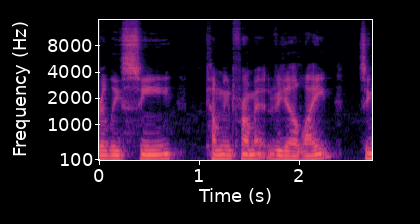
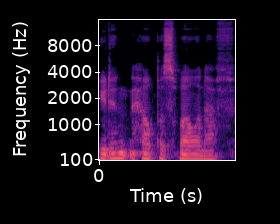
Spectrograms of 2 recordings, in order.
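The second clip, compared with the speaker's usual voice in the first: put-on eerie girl voice, quieter; 4 dB quieter than usual. Voicing a shadow that speaks to a player: voice of Hemlock from a shadow. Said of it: "you just hear the voice of Hemlock emanate from it".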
